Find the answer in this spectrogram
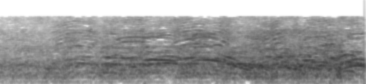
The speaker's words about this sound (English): So just a couple of minutes now, and you can hear individual voices in the crowd. Just a couple of minutes for you to hear what an angry coal thug mob sounds like.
